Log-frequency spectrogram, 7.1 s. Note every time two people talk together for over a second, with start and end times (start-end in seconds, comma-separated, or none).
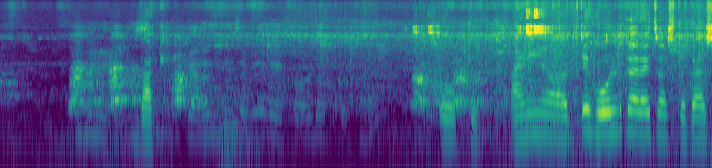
none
